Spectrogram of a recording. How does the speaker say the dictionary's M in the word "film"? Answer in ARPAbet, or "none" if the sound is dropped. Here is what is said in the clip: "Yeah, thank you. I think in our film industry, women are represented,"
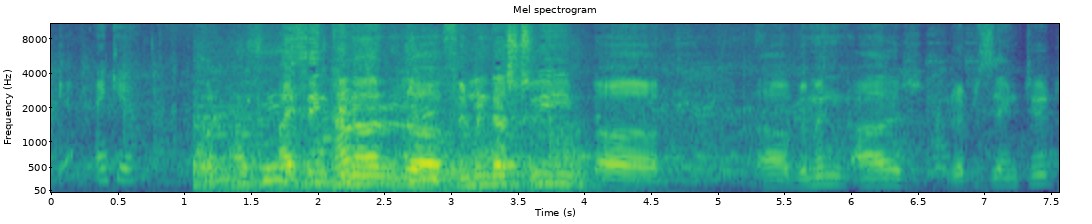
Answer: M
